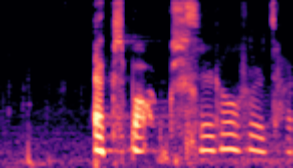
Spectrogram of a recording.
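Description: A young girl speaks cheerfully and close to a microphone.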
